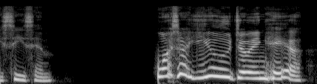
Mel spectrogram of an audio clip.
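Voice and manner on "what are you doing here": high, raised-voice demand; loud, high-pitched challenge; angry scream. A narrator's reading. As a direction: cry out in outrage at an intruder. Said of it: "she screams".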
